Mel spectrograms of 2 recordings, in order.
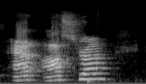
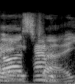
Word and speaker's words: Austra: Astora Habitat? How do you say that? – wow, yeah, that's hard. You got me on that one. – Astora, Astra, A-U-S-T-R-A. – Astra.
